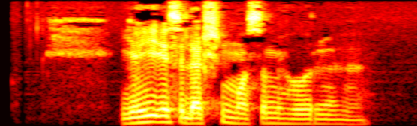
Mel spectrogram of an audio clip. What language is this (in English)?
Urdu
